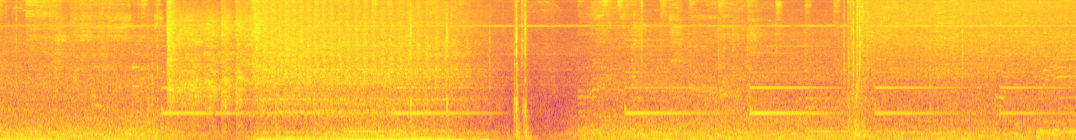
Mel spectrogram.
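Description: Pickup truck engine turning over for about three seconds, then stopping suddenly. The dashboard's warning chime then repeats about once a second; the cluster is showing a key-in-ignition warning with the engine off.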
